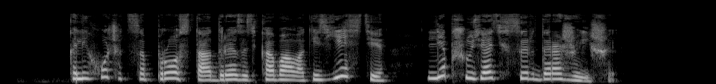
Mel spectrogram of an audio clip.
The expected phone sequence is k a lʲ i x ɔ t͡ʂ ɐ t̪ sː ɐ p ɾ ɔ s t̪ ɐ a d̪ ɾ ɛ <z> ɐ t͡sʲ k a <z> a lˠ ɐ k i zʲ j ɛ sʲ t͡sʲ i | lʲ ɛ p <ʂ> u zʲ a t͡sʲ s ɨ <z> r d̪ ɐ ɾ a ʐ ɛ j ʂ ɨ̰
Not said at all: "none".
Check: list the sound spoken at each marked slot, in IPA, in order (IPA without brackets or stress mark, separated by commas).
z, v, ʂ, none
